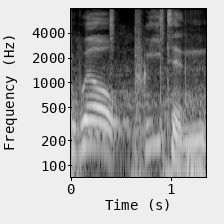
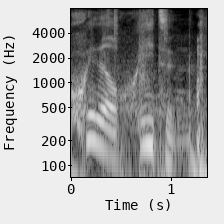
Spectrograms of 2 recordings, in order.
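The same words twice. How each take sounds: First: The H in Wheaton is said plainly. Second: The H in Wheaton is heavily breathed. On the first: The speaker calls it right. "it should be Will Wheaton" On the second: The speaker calls it wrong. "not Will Wheaton"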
